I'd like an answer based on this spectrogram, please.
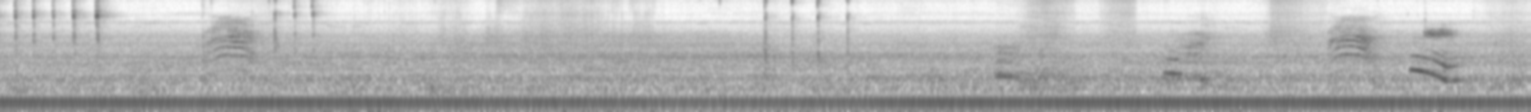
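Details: Becky, a female black Persian cat, tortoiseshell with golden highlights, meowing indoors when kept in a room, wanting out or food: several short rising-then-falling meows spaced through the clip over a steady low hum, with scattered clicks and taps.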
